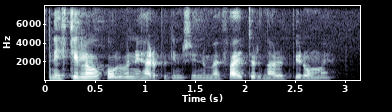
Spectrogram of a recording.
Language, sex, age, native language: Icelandic, female, 50-59, Icelandic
